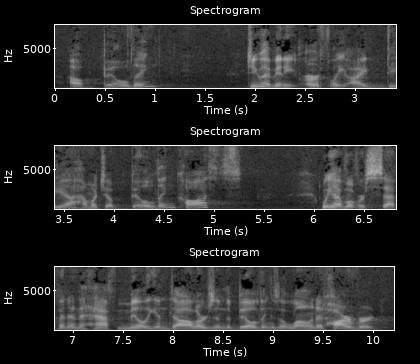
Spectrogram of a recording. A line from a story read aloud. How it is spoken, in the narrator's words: exclaimed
